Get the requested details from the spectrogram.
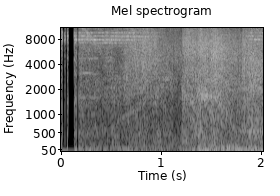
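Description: A video game energy blaster fires.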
